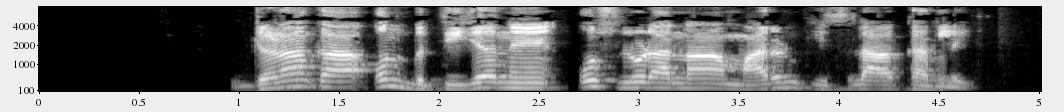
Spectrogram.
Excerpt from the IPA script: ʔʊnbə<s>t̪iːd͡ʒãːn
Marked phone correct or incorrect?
incorrect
